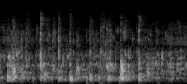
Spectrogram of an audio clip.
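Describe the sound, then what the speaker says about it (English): Distilled white vinegar pouring into the water reservoir of a GE Profile Opal 2.0 nugget ice maker, a steady close splashing gurgle of liquid with no talk. "So we got to fill this water reservoir up with vinegar."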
